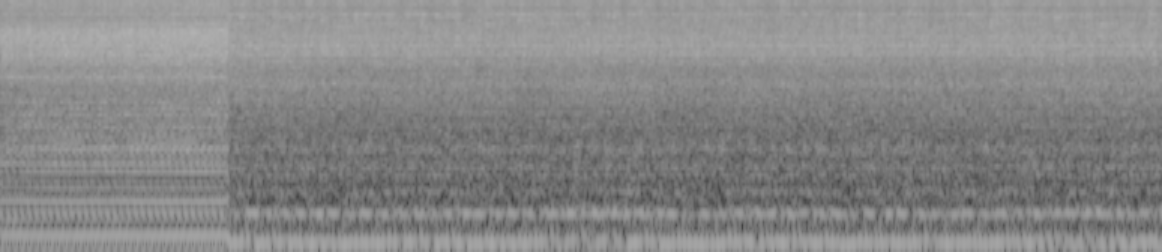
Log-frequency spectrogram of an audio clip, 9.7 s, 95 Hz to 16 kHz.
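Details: Ford Thunderbird Town Landau after a 460 V8 swap with custom motor mounts and C6 transmission: deep, steady burble at idle, oil pressure good, no knocks or ticks.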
